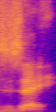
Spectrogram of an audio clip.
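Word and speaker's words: Zah: Right, Zay, Z-A-Y, but it's spelled Z-A-H. I'm going to have to ask that man to come on the show. Zameo. Right. It's spelled Z-A-H, but pronounced Z-A-Y.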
